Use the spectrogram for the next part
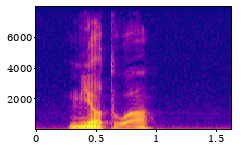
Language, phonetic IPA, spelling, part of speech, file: Polish, [ˈmʲjɔtwa], miotła, noun, Pl-miotła.ogg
